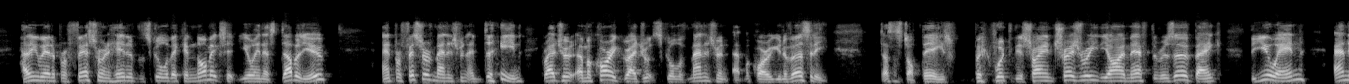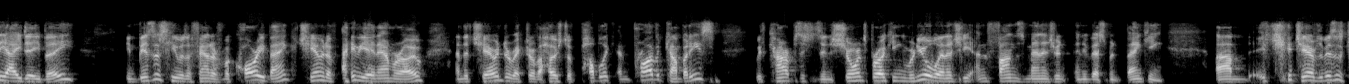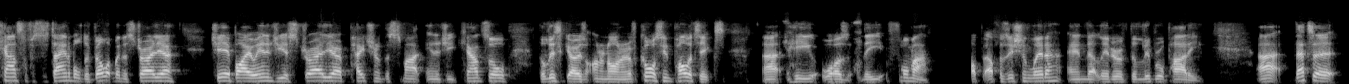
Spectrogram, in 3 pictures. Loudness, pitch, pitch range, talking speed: -15 LUFS, 160 Hz, 140-180 Hz, 200 wpm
